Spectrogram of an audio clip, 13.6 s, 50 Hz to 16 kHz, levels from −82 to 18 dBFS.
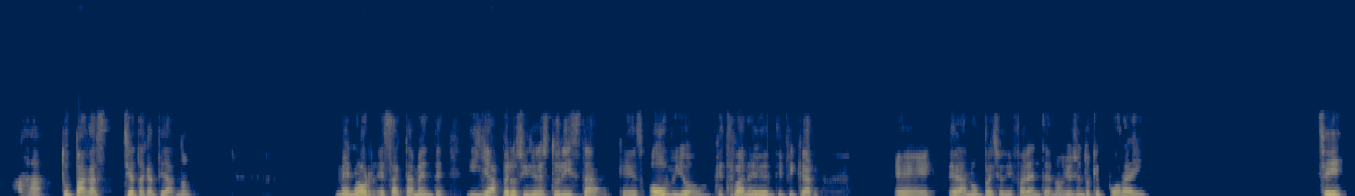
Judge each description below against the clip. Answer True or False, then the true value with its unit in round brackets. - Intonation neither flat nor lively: True (3.5 semitones)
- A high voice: False (145 Hz)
